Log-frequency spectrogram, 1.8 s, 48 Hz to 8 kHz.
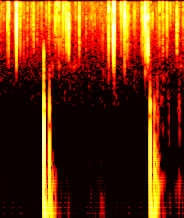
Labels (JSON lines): {"label": "biophony, double pulse", "recorder": "SoundTrap 300"}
